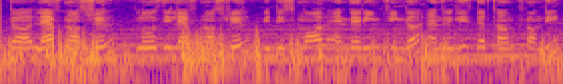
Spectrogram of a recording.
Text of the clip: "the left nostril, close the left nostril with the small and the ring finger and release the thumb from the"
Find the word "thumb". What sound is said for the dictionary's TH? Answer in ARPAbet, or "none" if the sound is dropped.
T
